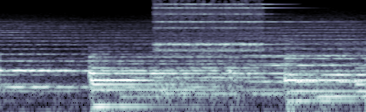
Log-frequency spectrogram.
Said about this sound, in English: The signal travels along the telephone wires. He's dialed his own home phone.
